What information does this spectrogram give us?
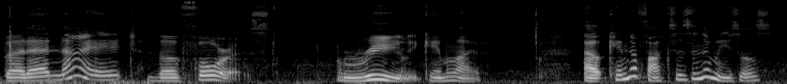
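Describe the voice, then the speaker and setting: In a slow, fairly low voice, a woman reads a picture book to kids with expressive, teacher-like flair, stopping to quiz them and stressing dramatic story words. There's a faint hiss or hum in the audio.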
